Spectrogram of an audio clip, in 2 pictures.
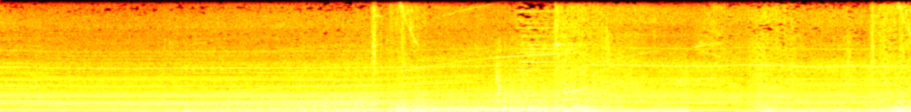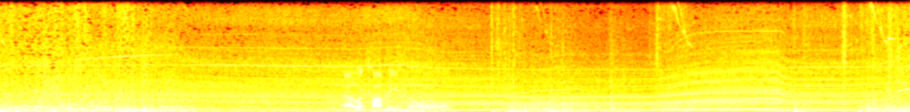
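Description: A racing car engine whines steadily, its pitch rising and falling.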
